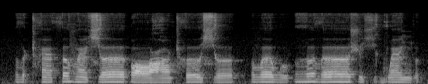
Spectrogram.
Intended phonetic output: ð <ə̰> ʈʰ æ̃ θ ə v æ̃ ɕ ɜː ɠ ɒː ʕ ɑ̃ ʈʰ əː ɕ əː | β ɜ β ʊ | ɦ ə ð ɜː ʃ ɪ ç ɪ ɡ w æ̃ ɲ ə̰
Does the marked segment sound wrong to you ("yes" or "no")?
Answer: no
